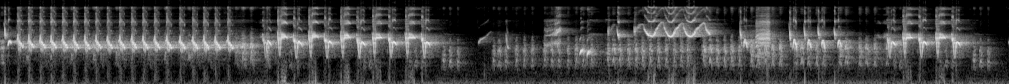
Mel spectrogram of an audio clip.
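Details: Black-winged starling in vigorous full song with mimicked fill-in phrases, used as a training recording to prompt silent birds to sing: two seconds of rapid buzzy chattering notes, then varied harsh trills and sharp whistled, warbling phrases.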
